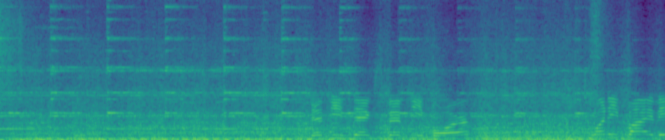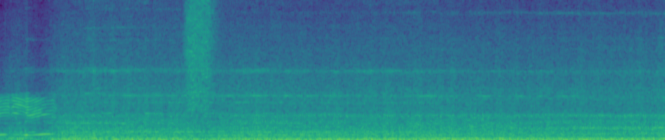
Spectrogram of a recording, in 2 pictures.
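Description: Train wheels clack steadily over the rail joints.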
